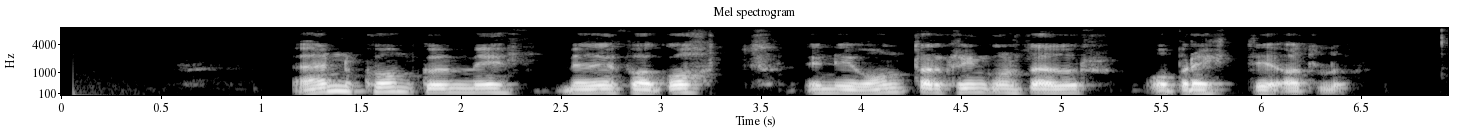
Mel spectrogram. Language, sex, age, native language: Icelandic, male, 80-89, Icelandic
